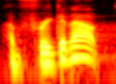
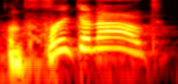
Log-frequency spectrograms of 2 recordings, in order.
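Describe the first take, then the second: First: A touch louder, half-joking alarm; fake-worry about getting old; mock panic. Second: Much higher and louder hammed-up panic; mock panic shriek. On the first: Host mocks his own slip, mildly panicked. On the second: Host hams up panic over his word slip, shrieking. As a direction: shriek it like a joke meltdown. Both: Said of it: "Oh God, I'm getting old".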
